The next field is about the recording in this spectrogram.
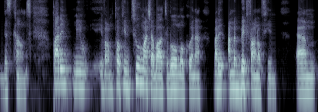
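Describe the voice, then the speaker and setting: A man's voice: medium pitch, darkish tone. Ghanaian man breaking down football. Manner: fluent, self-correcting, chatty asides. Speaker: football analyst. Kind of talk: solo football analysis video.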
